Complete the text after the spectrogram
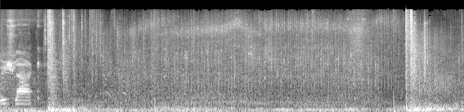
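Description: A tank cannon fires with a loud bang.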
